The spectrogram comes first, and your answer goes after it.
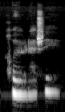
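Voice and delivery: ordinary talk, nothing marked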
